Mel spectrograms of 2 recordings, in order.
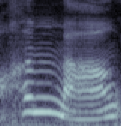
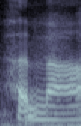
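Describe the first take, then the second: First: The first syllable has a high level tone. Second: The first syllable has a low tone, linked smoothly. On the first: The speaker calls it wrong. "삼성 한을 한망을 일성 어, 한망 이렇게 발음하는 경우가 있어요" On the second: The speaker calls it right. "한 하지 마시고 한망"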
